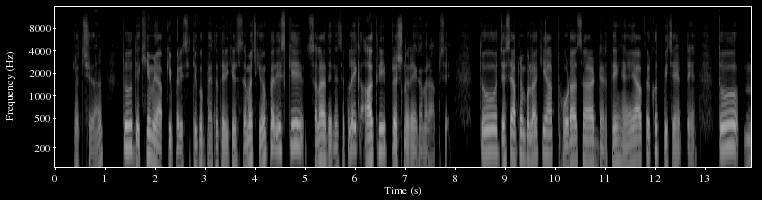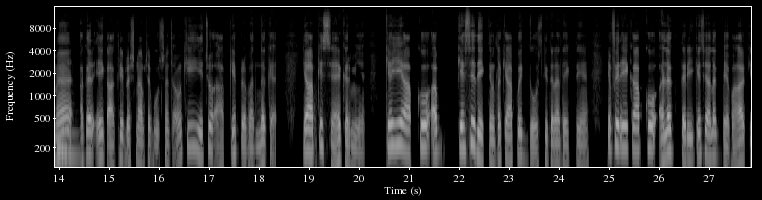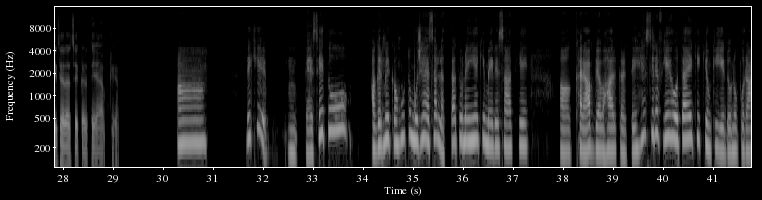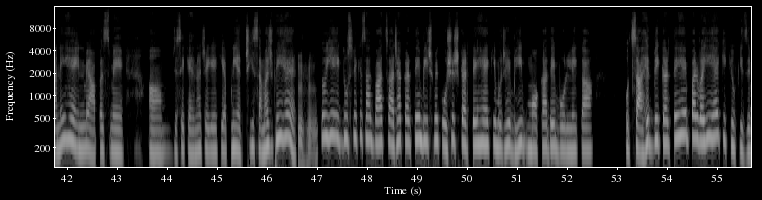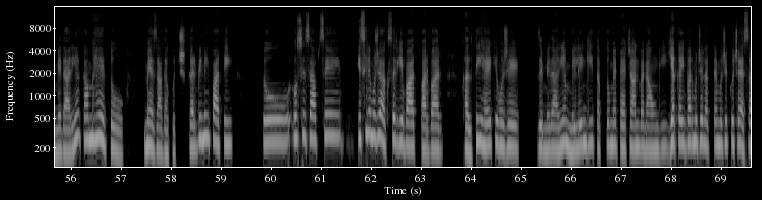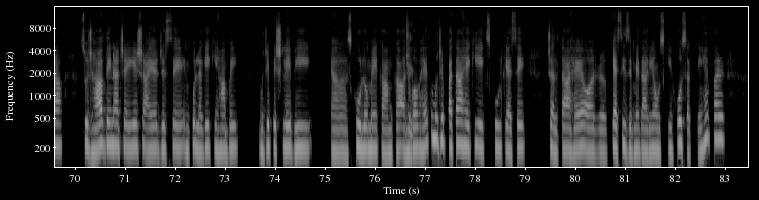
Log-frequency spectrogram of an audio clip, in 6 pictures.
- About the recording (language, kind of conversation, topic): Hindi, advice, मैं सहकर्मियों और प्रबंधकों के सामने अधिक प्रभावी कैसे दिखूँ?
- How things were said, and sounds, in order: tapping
